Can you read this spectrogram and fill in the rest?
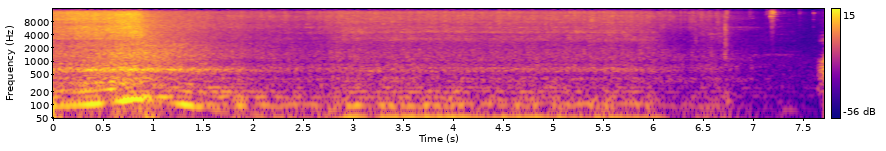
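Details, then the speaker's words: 1932 Nash 990 Series after tune-up with new points, not yet warmed up: smooth rev dropping back to an even, steady run with no misses or stumbles; running a lot smoother than before. "i think it's running a lot smoother than it was oh yeah new points"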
